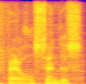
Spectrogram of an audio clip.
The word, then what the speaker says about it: Pharaoh Sanders: Je schrijft het Pharaoh A, maar je moet uitspreken Farrell Sanders.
